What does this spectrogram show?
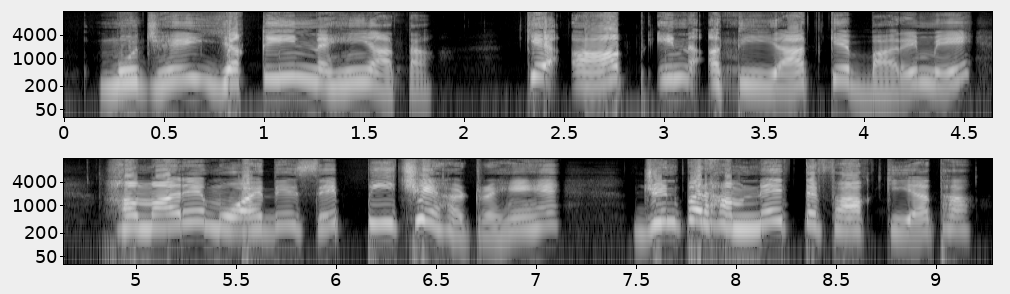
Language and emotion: Urdu, angry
